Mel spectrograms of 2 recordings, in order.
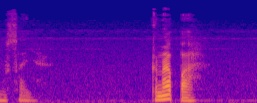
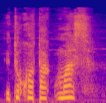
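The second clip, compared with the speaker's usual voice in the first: higher, loud, urgent; excited, agitated; 7 semitones higher, 12 dB louder than usual. Real, not acted. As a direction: call out the discovery. Excited at glowing box.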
